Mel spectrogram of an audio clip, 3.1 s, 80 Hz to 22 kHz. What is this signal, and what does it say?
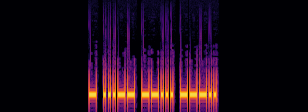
Morse code, heard as a keyed tone, about 50 wpm, 700 Hz. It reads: T378
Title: Numbers - Contest Style - 4-Digit 50wpm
